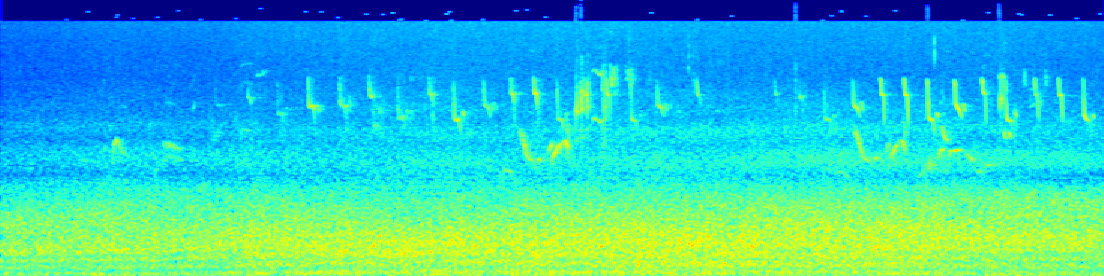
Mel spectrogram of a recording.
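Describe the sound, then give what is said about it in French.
A blackbird sings a series of short, bright phrases on the Sizun nature reserve in Brittany, France, overlooking the ocean, against a steady roar of ocean surf and wind. The birdsong sits fairly clearly above the constant wash of the sea. “Un merle. Un merle avec vue sur l'océan.”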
